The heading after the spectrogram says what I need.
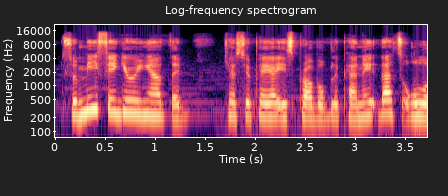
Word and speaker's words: Cassiopeia: That's how Cassiopeia is pronounced.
